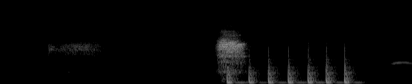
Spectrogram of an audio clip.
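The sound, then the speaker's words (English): A soft breathy exhale, then a sudden heavy thump followed by a quick, evenly spaced run of about six sharp knocks on a door, loud, ending abruptly. “Where's the servant whose business it is to answer the door?”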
